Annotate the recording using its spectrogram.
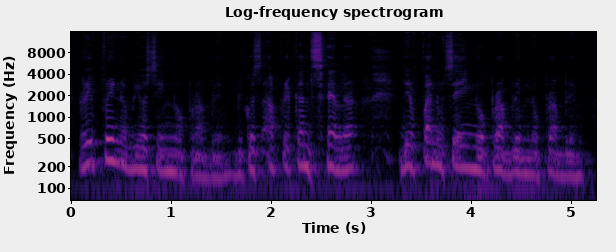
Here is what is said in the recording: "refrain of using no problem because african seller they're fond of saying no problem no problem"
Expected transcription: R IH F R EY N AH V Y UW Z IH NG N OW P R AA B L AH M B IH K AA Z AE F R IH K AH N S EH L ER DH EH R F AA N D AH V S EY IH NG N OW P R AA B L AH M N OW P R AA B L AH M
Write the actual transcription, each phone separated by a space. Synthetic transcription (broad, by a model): R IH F R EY N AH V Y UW S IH NG N OW P R AA B L AH M B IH K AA S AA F R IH K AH N S EH L ER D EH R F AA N AH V S EY IH NG N OW P R AA B L AH M N OW P R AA B L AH M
